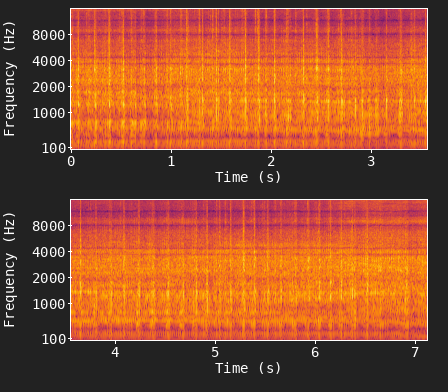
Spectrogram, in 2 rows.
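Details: Mercury 40 hp two-stroke outboard after a no-start issue, final running; steady, even running at a fast idle with a regular beat and no stumbles or misses. Normal running.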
